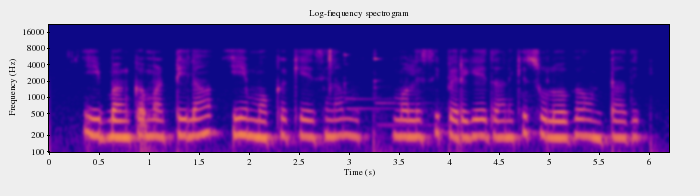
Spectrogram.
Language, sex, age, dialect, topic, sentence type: Telugu, female, 25-30, Southern, agriculture, statement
